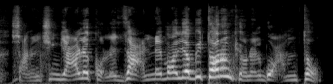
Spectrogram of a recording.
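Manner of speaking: a big boar insisting on his place; pushy wild boar. A narrator's reading. Boar demanding to move into the glove, loud and pushy.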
